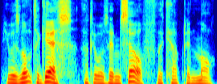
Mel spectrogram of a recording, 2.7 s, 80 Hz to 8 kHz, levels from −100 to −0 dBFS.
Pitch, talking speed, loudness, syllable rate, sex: 125 Hz, 265 wpm, -19 LUFS, 6.2 syllables/s, male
